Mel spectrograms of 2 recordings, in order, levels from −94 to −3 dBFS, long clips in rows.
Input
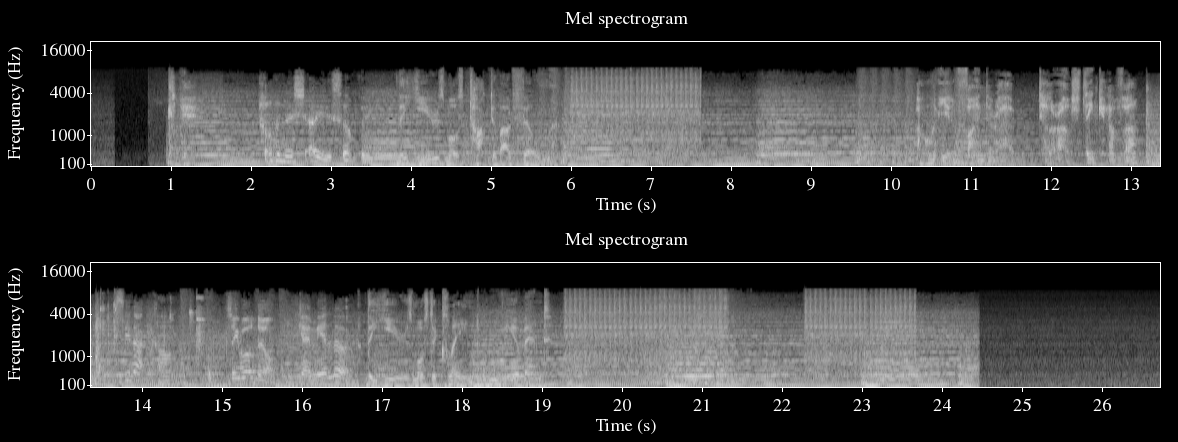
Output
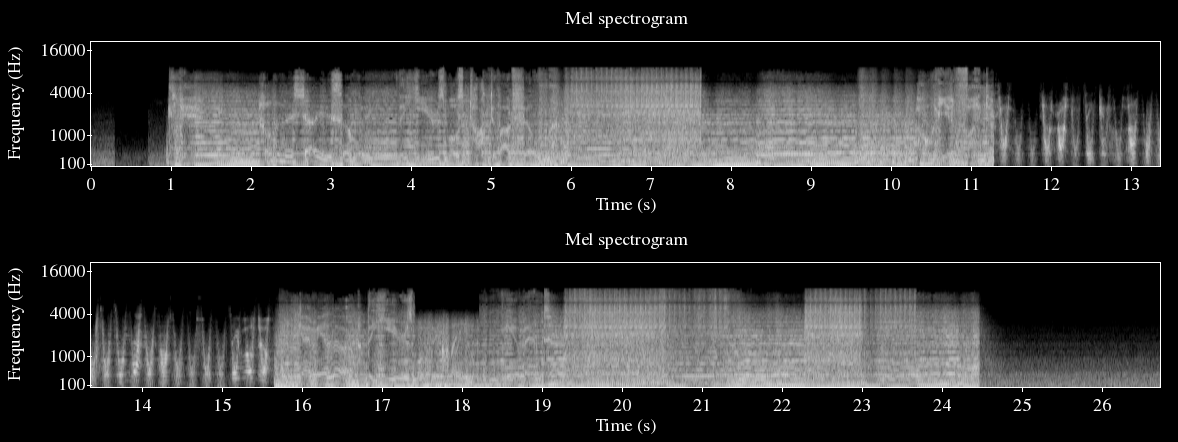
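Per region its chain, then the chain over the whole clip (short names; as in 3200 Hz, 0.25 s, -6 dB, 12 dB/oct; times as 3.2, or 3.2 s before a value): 11.28–15.66 median filter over 3 samples + high shelf 3400 Hz -9.5 dB + LFO band-pass sine 5.6 Hz 570–7200 Hz
17.41–18.22 CVSD 16 kbps + flutter echo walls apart 9.5 m, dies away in 0.38 s
whole clip: low-pass opened by the level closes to 370 Hz, open at -21 dBFS; notch 5800 Hz, Q 6; negative-ratio compressor -29 dBFS, ratio -1; gain +4.5 dB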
